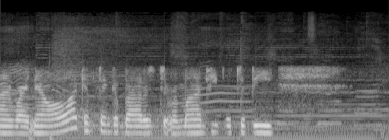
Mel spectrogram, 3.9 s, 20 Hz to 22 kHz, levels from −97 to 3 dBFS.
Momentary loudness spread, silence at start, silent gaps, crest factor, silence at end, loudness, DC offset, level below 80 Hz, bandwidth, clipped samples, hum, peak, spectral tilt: 14 LU; 0 s; none; 14 dB; 0 s; -20 LUFS; under 0.1%; -42 dBFS; 12 kHz; under 0.1%; none; -8 dBFS; -7 dB/octave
